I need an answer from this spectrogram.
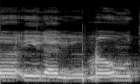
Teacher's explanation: واو لینے سے نرم آواز کے ساتھ جلد پڑھیں گے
